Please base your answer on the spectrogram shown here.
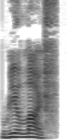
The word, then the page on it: real life: American English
